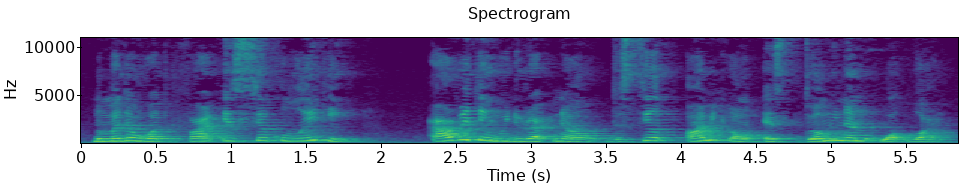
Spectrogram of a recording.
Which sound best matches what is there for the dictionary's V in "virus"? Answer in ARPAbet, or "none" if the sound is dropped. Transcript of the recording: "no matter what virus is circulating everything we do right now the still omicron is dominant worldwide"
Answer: F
